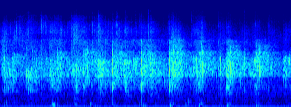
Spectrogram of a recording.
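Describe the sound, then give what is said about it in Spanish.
A church audience breaks into steady applause for the Lord, many hands clapping in a dense, bright wash with frequent sharper claps standing out, sustained at a fairly even level throughout. “Oh, de un aplauso al Señor, hermano.”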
